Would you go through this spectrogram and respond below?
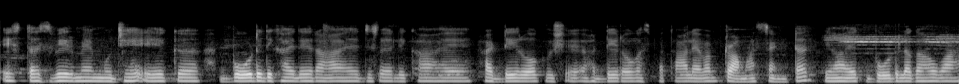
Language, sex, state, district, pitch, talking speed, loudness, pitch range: Hindi, female, Bihar, Jahanabad, 155 Hz, 175 wpm, -18 LUFS, 150-160 Hz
